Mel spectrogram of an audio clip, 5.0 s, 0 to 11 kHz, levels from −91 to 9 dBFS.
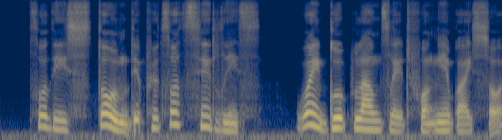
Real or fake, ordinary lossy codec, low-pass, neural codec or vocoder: fake; none; none; autoencoder, 22.05 kHz, a latent of 192 numbers a frame, VITS, trained on many speakers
